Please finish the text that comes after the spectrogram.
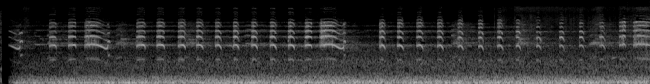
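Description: Repeated bird calls ring out from a wetland lake in rapid bursts of chirping and honking over steady low wind or water rumble, continuous across the whole stretch with a short pause midway.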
